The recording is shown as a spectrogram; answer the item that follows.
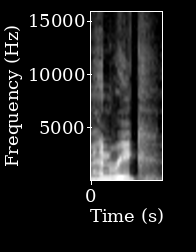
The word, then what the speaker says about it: Henrique: Adam Henrique, who had a pretty damn good game a couple days ago. – I believe the H is silent.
